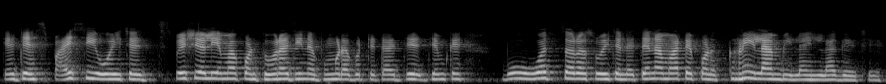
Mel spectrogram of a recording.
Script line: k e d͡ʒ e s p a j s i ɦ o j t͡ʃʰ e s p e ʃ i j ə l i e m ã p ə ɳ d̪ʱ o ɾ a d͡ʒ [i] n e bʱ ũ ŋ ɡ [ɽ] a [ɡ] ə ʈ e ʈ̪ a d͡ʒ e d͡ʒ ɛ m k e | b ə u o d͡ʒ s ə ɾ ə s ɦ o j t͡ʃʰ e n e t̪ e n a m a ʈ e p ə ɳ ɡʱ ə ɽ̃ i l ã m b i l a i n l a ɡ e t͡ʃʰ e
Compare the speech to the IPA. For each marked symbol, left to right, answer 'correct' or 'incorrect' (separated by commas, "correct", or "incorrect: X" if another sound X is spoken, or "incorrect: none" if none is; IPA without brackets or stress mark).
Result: correct, correct, incorrect: b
